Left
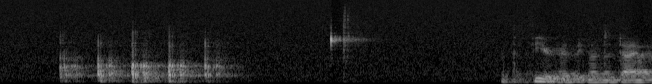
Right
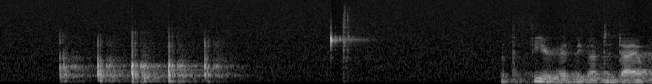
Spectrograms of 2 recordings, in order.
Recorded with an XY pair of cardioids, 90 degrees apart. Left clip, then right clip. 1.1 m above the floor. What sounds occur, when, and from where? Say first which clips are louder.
0.6 s footsteps: right 3 dB; 65° right, 6 m
3.3 s dripping: right 4 dB; 45° right, 1.9 m
5.0 s a man speaking: right 3 dB; 65° right, 4 m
